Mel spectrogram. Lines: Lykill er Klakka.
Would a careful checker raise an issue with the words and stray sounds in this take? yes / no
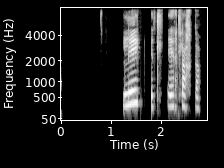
yes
